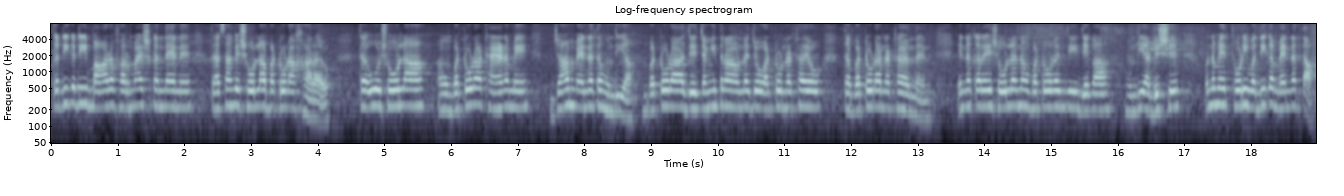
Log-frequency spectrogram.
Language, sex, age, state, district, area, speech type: Sindhi, female, 60+, Maharashtra, Thane, urban, spontaneous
